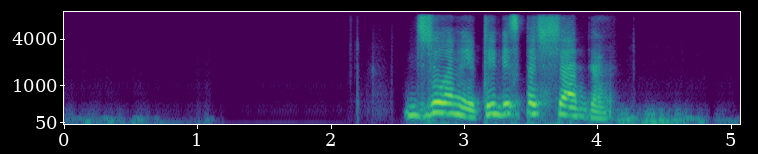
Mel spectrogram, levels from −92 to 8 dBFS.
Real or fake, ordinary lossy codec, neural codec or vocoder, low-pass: fake; none; codec, 16 kHz, 1 kbps, FreqCodec, smaller model; 7.2 kHz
